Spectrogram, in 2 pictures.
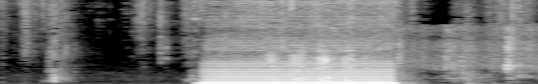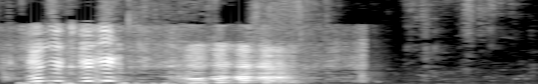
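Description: A goat bleats loudly up close.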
